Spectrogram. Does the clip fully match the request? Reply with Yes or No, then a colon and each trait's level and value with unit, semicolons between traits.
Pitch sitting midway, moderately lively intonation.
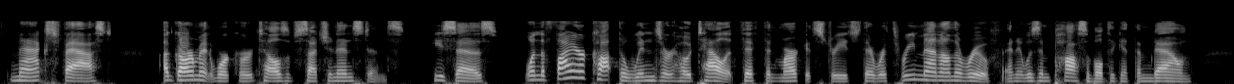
Yes: medium, 160 Hz; average, 3.4 semitones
